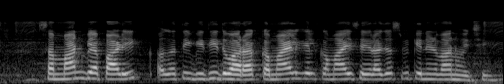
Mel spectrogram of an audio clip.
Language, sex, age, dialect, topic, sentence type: Magahi, female, 18-24, Western, banking, statement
